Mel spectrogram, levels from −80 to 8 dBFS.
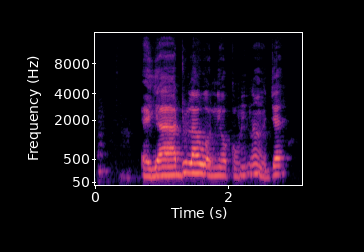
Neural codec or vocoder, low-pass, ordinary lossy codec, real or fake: vocoder, 44.1 kHz, 128 mel bands every 256 samples, BigVGAN v2; 14.4 kHz; none; fake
